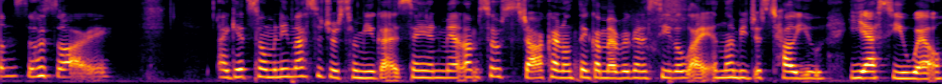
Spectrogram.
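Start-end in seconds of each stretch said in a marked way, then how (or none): 0.0-1.1 soft, tearful, apologetic voice through tears. Speaker breaks down while describing a longed-for friend, crying while apologizing. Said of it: "I can't believe I'm crying like this".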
